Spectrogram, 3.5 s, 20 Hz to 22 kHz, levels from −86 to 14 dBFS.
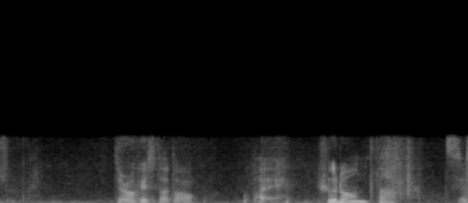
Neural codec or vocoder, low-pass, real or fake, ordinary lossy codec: codec, 24 kHz, 0.9 kbps, WavTokenizer, medium speech release version 1; 7.2 kHz; fake; none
